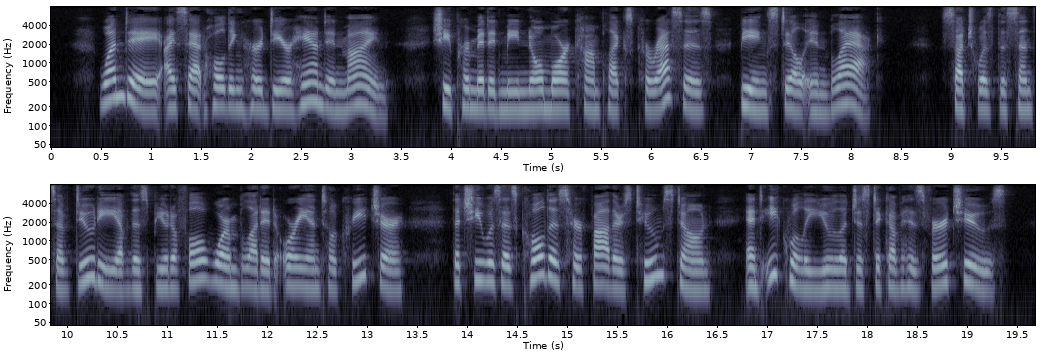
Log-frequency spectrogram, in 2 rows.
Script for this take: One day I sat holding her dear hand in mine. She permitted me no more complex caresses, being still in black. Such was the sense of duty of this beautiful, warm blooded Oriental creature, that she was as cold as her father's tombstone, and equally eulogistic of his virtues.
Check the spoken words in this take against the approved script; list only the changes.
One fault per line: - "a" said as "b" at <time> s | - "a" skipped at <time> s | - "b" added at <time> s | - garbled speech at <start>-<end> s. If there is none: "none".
none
